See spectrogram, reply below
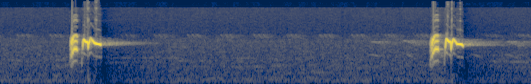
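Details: Kutilang, the sooty-headed bulbul, calling to spur a kutilang into singing back: a pair of quick three-note bubbling phrases spaced under three seconds apart, clean and otherwise silent.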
